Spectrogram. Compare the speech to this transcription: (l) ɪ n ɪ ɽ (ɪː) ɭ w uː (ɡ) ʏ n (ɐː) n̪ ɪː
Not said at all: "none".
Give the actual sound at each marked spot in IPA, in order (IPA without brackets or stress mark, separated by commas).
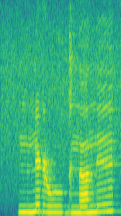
n, ɪ, ɡ, ɐː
